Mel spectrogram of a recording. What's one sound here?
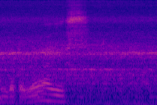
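Liquid pours into a pot.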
